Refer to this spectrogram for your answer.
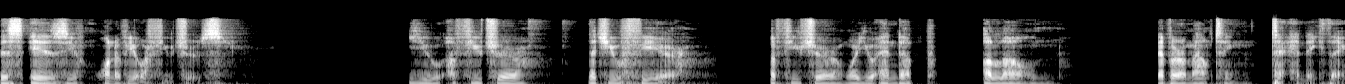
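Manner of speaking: low, deep voice. A cloak approaches and speaks to a wizard, in a deep voice. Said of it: "the cloak says in the same deep voice".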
